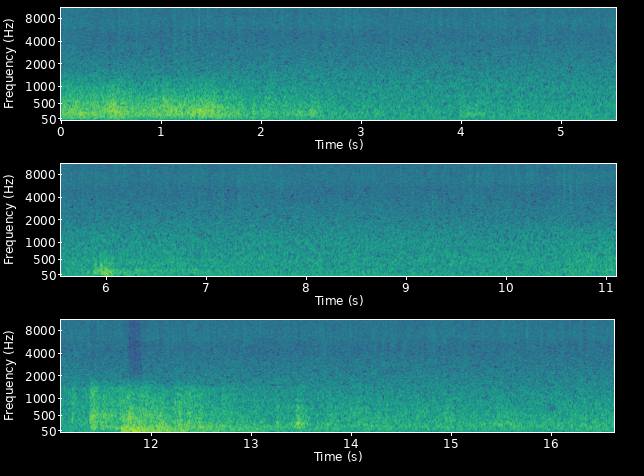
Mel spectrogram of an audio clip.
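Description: Heavy rain pours steadily, drumming on a metal roof.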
